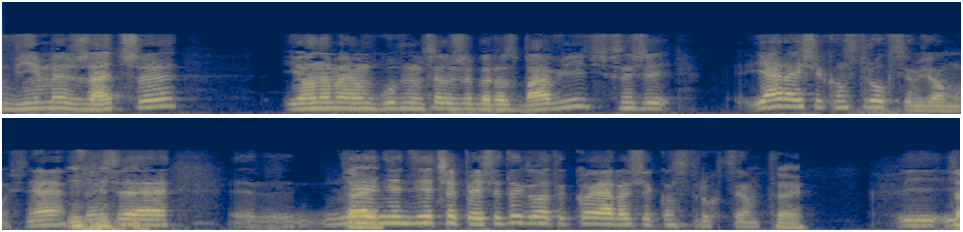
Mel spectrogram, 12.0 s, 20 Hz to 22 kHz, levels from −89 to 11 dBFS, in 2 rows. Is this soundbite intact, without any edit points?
yes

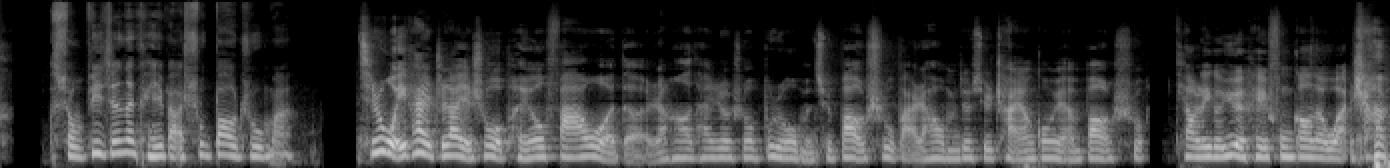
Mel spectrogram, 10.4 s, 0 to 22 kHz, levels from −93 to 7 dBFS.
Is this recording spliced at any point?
yes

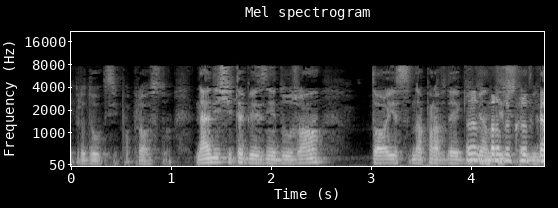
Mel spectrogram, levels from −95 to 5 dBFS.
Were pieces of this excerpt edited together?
no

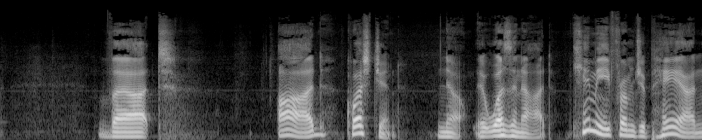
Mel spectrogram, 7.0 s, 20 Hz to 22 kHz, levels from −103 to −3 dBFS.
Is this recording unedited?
no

